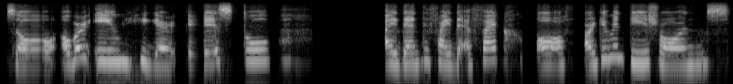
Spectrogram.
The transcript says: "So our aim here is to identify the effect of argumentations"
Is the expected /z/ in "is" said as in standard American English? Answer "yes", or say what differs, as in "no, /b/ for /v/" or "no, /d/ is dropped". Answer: no, /s/ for /z/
